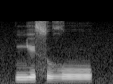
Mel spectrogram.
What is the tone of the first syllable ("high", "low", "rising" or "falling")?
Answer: high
